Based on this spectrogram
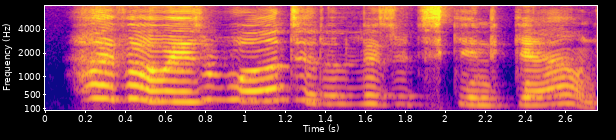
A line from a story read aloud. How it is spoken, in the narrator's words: she cooed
